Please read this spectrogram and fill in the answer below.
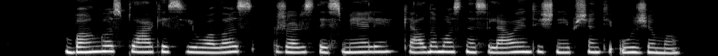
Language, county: Lithuanian, Marijampolė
